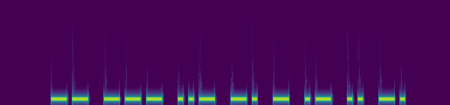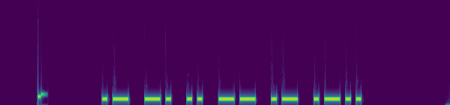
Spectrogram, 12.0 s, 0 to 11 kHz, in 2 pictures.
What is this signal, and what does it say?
Morse code, heard as a keyed tone, about 17 wpm, 700 Hz. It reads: MOUNTAIN ANIMAL
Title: Sentences from Top 1000 Words - Review Part 1 - New Word Drill - 17wpm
